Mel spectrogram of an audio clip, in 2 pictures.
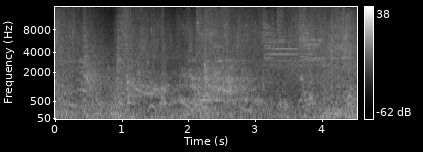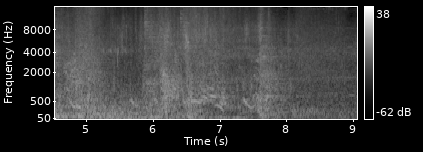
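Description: Weapons clash and strike repeatedly in a fast fight.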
